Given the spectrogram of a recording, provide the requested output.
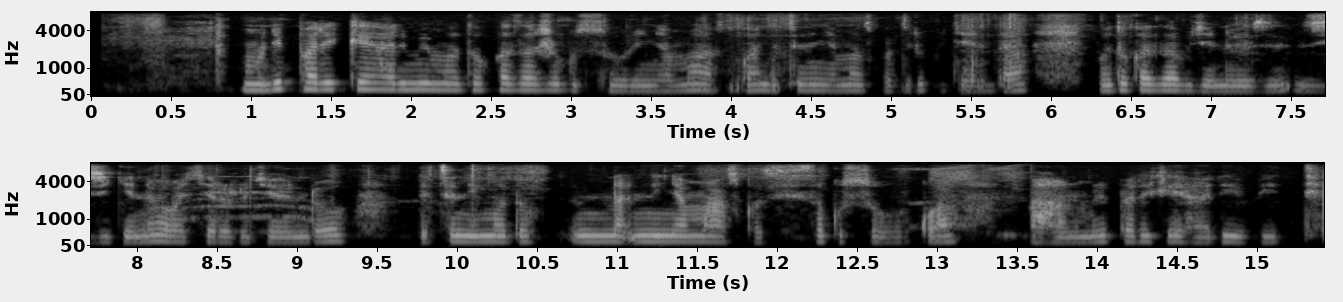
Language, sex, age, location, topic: Kinyarwanda, male, 25-35, Nyagatare, agriculture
